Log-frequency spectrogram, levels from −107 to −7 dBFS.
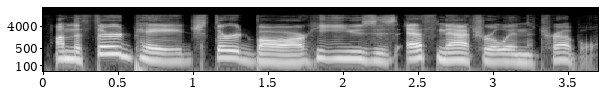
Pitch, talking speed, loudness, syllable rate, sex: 175 Hz, 210 wpm, -19 LUFS, 4.9 syllables/s, female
